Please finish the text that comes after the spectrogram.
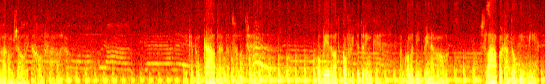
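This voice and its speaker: Man acting a weary, slow, low-voiced brooder. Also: natural voice. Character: weary hungover man, disillusioned, confiding in his grandfather. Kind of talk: radio drama monologue. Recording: tinny, phone-like recording with music behind. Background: music.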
